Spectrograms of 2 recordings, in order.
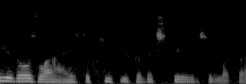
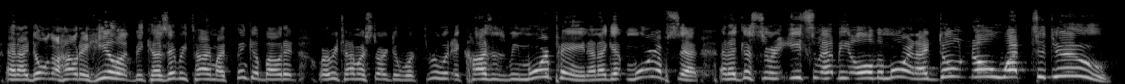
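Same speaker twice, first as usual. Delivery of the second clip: anguished outburst; 10 semitones higher, 8 dB louder than usual. Acted. Preacher voicing someone whose hurt won't heal, anguished. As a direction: cry out in desperation, rising to the end. Acting out a hurting person's despair.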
